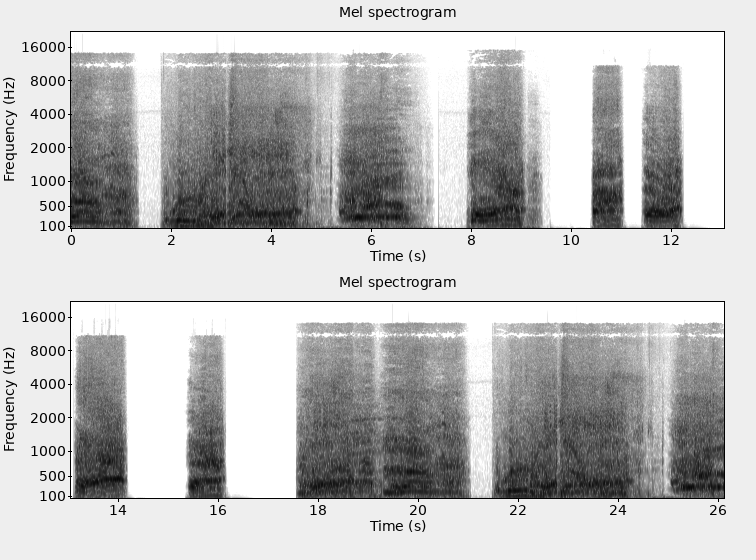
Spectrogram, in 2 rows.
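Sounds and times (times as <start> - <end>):
brown bear roaring: 0.0 - 7.2, 7.9 - 9.5, 10.4 - 12.3, 13.1 - 14.2, 15.4 - 16.2, 17.6 - 26.1.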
